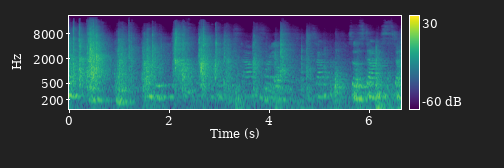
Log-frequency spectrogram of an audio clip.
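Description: Hands clap and slap against knees in a steady rhythmic pattern, two claps alternating with knee taps, close and crisp, with a voice talking over parts of it.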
